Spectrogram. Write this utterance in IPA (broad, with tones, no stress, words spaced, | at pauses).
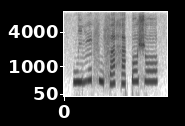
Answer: wi˧mũ˦ fu˦˨ fa˨˦ ha˧ k͡pɔ˦ʃɔ˦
